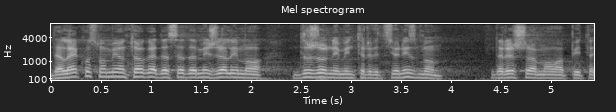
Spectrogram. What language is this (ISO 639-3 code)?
srp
